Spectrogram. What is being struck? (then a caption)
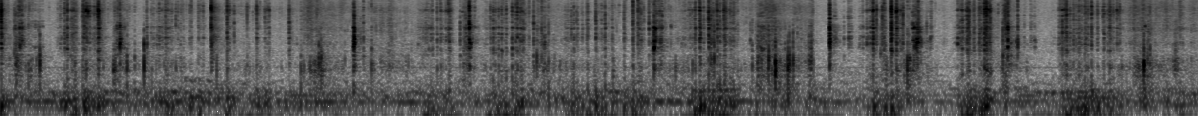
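Bar of soap shaved with a blade. A metal utility blade shaves a solid pale yellow bar of dry soap held in the palm, cutting it into crumbly strands. Rapid, dry scraping and crackling cuts repeat throughout, with bright crisp edges over a steady low rumble.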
